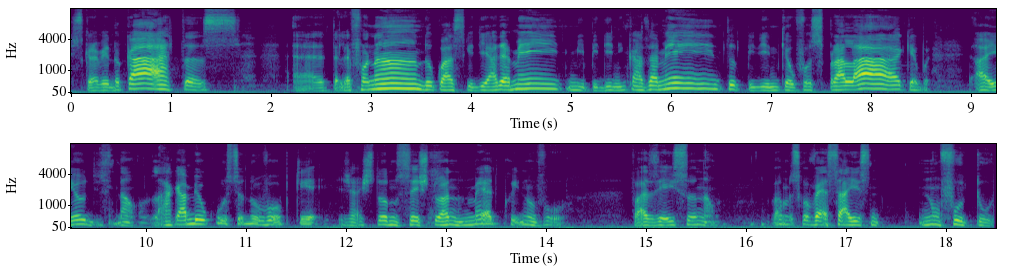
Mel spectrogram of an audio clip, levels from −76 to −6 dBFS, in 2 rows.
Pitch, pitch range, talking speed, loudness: 155 Hz, 140-180 Hz, 155 wpm, -22 LUFS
